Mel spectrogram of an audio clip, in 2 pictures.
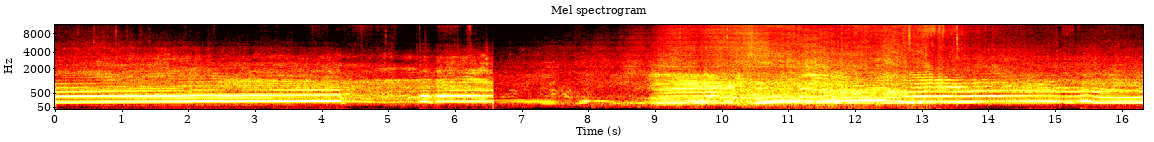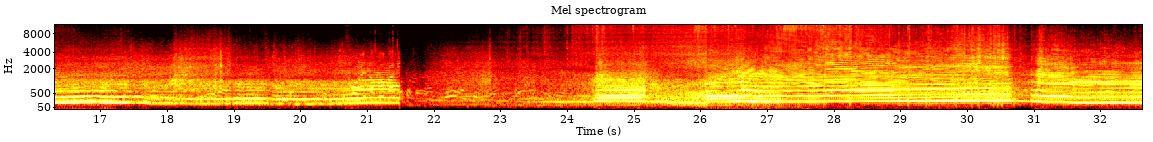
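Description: Rally car engines revving hard on a gravel stage, climbing in pitch and dropping at gear changes as successive cars accelerate past and away. The sound fades twice, about a quarter of the way in and again about two-thirds in, before the next car's engine rises.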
